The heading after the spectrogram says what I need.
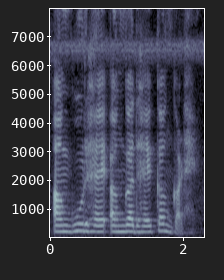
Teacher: अंगद, कंकड़, नाक से निकलेगी। तो अनुस्वार की ध्वनि नाक से निकलती है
